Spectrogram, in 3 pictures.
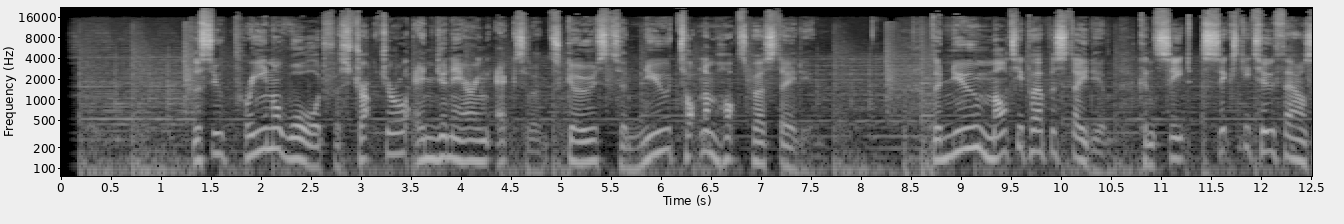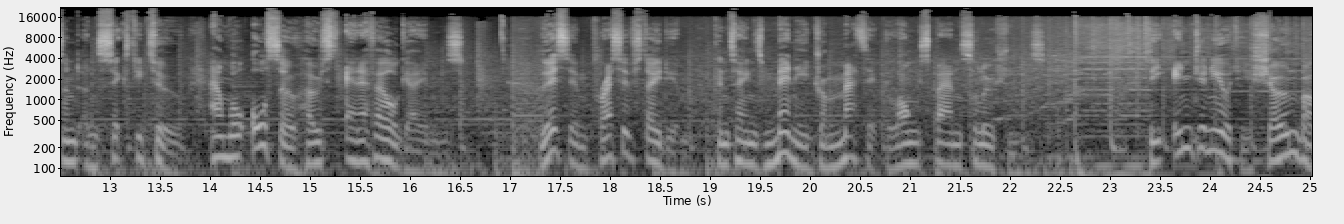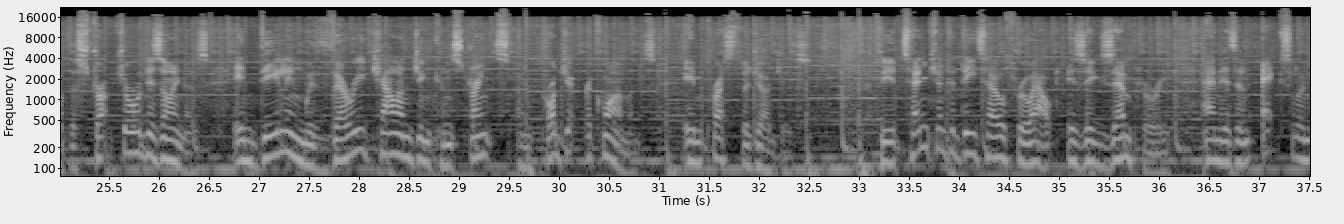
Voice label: Narrative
